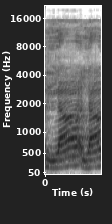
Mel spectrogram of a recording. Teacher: لا میں الف مدہ ہے تو اسے ایک الف کے برابر کھینچیں گے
